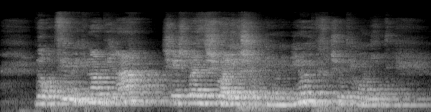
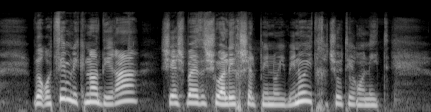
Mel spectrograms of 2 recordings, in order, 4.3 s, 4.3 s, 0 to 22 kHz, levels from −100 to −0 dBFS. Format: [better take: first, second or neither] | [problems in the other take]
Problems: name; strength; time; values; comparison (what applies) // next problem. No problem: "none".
second | room echo; noticeable; dies away in 1.1 s // off-mic speech; far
